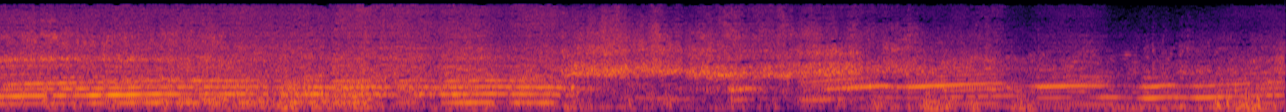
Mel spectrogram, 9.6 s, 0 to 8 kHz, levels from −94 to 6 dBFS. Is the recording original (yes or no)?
yes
